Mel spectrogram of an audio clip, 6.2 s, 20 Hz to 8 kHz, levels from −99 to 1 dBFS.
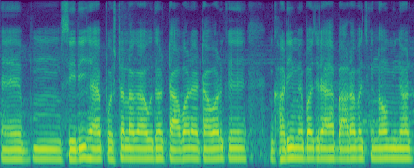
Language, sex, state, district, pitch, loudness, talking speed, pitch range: Hindi, male, Bihar, West Champaran, 130 Hz, -12 LUFS, 210 wpm, 130-135 Hz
